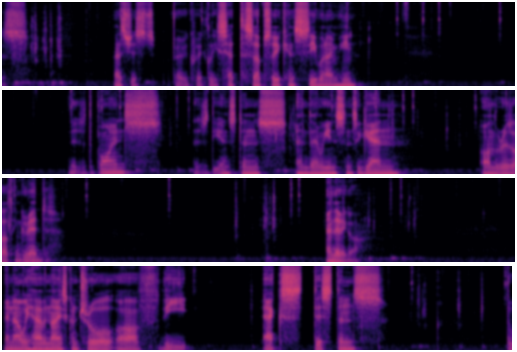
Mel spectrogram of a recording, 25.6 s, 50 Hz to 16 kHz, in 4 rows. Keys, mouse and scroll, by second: 1.5 scroll down 2, 1.7-5.0 middle drag, 2.5-8.1 drag, 8.1-10.0 middle drag, 8.5-9.6 scroll down 2, 10.0 shift+d, 10.6-12.1 drag, 12.4-13.8 drag, 13.9-16.2 drag, 16.5 ctrl+alt+shift+click, 17.3-18.1 scroll down 1, 17.7-19.6 shift+middle drag, 18.1 scroll up 2, 18.7 scroll up 1, 19.8 scroll up 1, 20.8-21.5 scroll up 1, 21.5-25.6 shift+drag.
